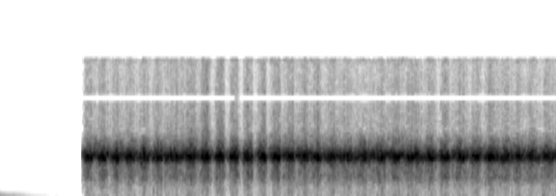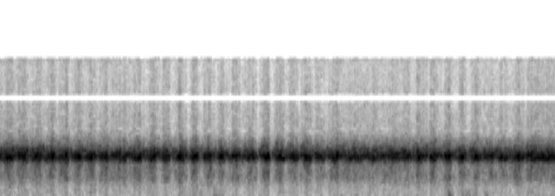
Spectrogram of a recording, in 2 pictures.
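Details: A cicada sings a loud, continuous high-pitched buzz in summer that starts abruptly and holds steady.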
